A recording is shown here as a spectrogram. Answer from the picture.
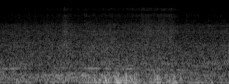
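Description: Wind blowing on the microphone by the sea: a steady rushing noise with low rumbles, over the wash of the waves.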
